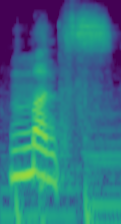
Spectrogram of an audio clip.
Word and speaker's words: months: You start with an M sound, then the as in cup, m. Then you bring the tongue up for the N, mun. You stick the tongue out for the TH, month. It's a soft TH, allow the air to pass, and then you bring the tongue back in for the S, months, months.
